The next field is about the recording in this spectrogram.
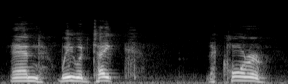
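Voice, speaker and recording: This is a man speaking. He has an Appalachian accent. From West Virginia. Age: 70s. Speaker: local resident. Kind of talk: reminiscence interview. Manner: halting.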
